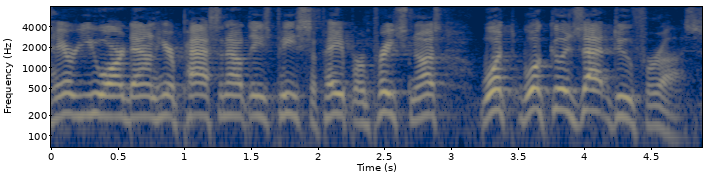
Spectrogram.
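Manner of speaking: plain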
